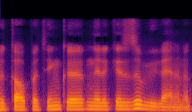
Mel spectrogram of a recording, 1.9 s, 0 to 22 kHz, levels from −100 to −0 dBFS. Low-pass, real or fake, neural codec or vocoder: 10.8 kHz; fake; codec, 24 kHz, 0.9 kbps, WavTokenizer, large speech release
